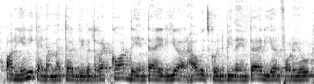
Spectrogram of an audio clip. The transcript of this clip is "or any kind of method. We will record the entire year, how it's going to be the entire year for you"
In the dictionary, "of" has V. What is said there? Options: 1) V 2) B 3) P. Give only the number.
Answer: 1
